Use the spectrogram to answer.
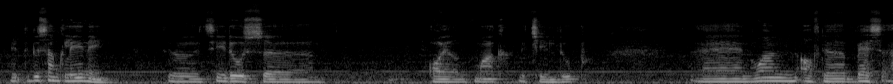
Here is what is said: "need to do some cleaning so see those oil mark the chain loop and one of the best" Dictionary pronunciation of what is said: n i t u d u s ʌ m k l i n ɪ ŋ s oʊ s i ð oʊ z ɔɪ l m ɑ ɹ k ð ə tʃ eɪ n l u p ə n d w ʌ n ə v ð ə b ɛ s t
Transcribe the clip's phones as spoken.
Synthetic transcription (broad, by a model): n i t u d u s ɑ m k l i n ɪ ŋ s oʊ s i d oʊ s ɔɪ l m ɑ k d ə tʃ eɪ n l u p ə n w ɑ n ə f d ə b ɛ s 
